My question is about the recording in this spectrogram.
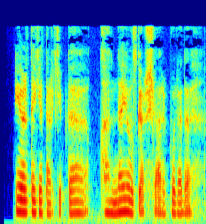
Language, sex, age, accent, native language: Uzbek, male, 18-24, Toshkent shahri, Uzbek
